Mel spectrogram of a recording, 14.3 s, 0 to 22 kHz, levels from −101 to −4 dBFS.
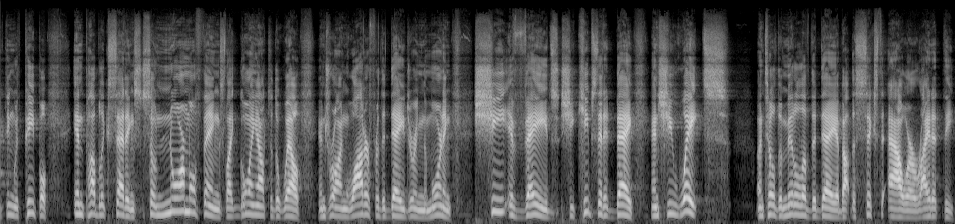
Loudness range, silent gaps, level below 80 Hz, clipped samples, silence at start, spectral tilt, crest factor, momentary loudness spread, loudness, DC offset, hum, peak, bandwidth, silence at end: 3 LU; none; -72 dBFS; under 0.1%; 0 s; -3 dB/octave; 22 dB; 9 LU; -25 LUFS; under 0.1%; none; -6 dBFS; 18.5 kHz; 0.05 s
